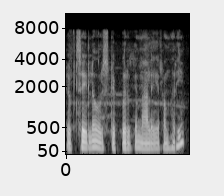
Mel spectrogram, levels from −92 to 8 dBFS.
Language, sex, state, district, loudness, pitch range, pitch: Tamil, male, Tamil Nadu, Nilgiris, -20 LUFS, 90-105 Hz, 95 Hz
